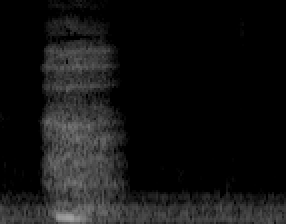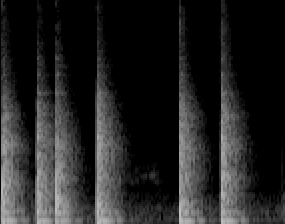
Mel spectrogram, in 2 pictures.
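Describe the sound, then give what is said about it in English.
A heavy sigh, then six firm knocks on a next-door neighbour's door in uneven bursts: three quick raps, a single knock, and two more after a pause, loud over a low steady hum. “Just knock on the damn door.”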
